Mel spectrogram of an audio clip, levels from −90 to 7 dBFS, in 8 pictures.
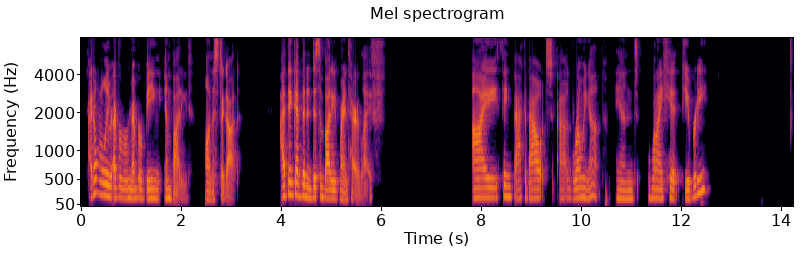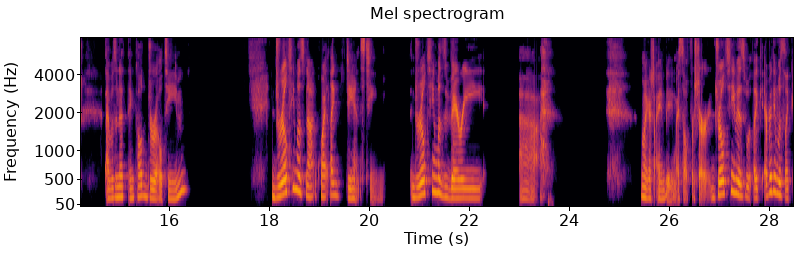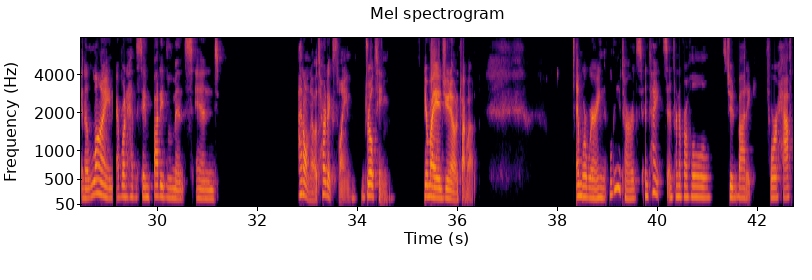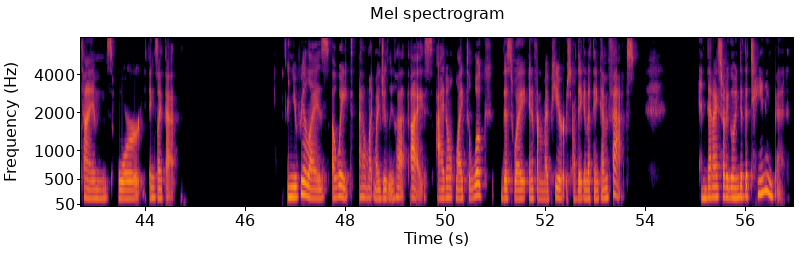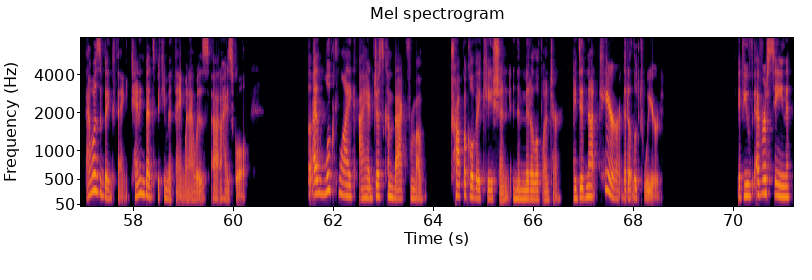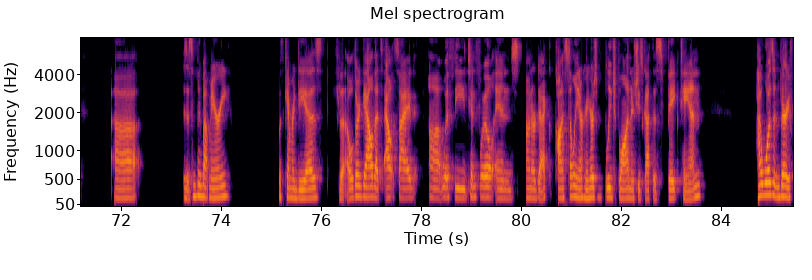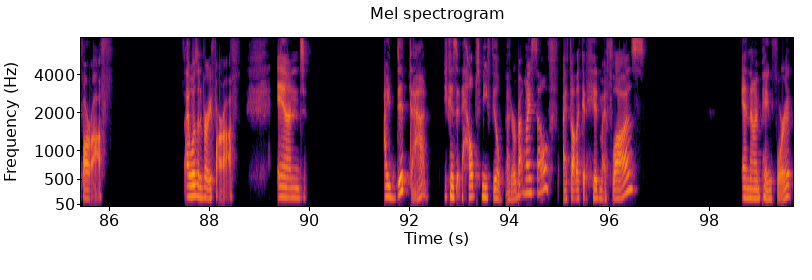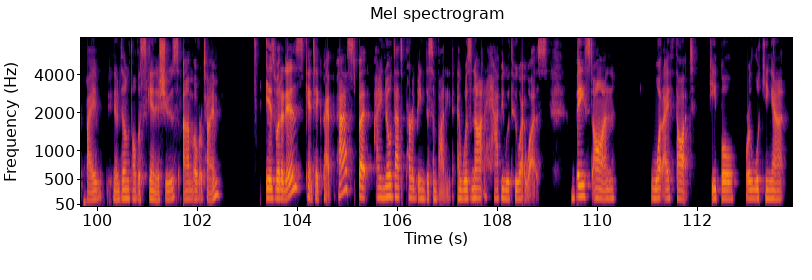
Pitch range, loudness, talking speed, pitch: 160-195 Hz, -23 LUFS, 170 wpm, 175 Hz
